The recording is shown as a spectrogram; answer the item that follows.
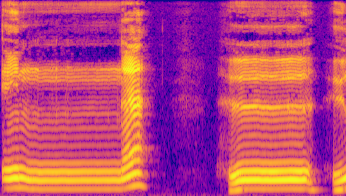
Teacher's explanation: hü Bir saniye uzatılması gerekiyor ve ismi zamir oluyor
